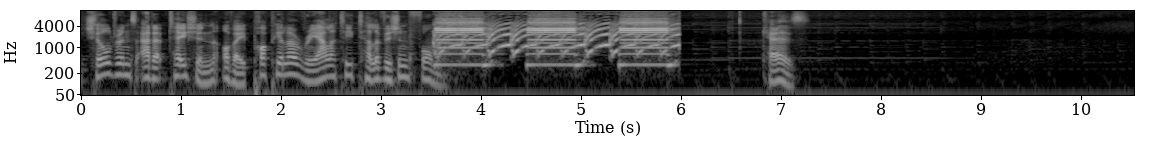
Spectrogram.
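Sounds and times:
speech: 0.0 - 3.9, 6.9 - 7.3
quiz buzzer with rising warbling electronic whoops: 3.5 - 6.0.

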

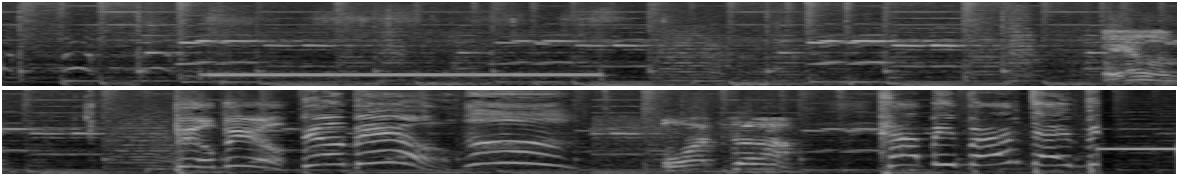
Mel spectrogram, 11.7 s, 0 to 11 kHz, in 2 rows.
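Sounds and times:
music: 0.0 - 11.7
ringback tone of an outgoing phone call: 1.0 - 3.0
speech: 5.5 - 6.0, 9.2 - 11.4.

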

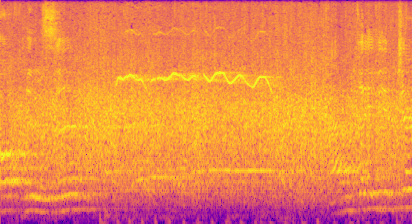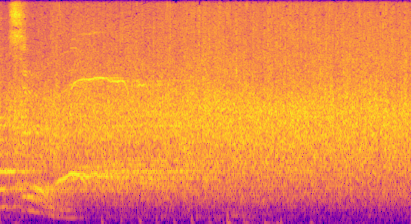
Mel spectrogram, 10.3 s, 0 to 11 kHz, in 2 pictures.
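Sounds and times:
audience applause for guests at a live event: 0.0 - 10.2
thin sustained whistle-like tone: 1.3 - 3.6, 6.0 - 7.2.

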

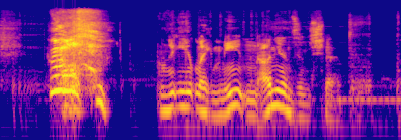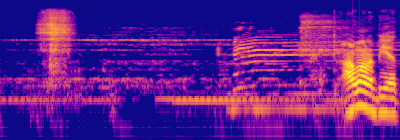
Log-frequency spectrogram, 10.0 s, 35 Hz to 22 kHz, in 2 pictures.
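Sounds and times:
loud sneeze: 0.6 - 1.4
speech: 0.6 - 1.4, 2.0 - 4.5, 9.3 - 10.0.

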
